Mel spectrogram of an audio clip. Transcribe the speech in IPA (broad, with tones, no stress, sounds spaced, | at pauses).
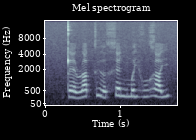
ʈ ɛ˨˩ ɹ a˦˥ k̚ ʔ ɨ˨˩˦ ə̯ x ɛ˧ ŋ m ə˧ j v u˧˥ ɣ a˧˥ j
